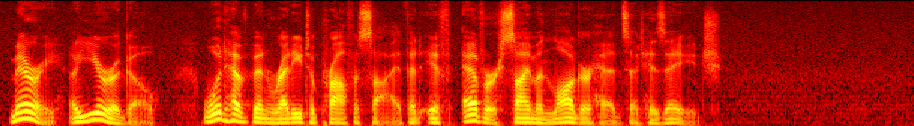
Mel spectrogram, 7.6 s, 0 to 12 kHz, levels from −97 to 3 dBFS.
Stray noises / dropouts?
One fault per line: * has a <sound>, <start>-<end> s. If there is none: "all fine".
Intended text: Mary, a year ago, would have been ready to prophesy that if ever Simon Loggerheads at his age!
all fine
